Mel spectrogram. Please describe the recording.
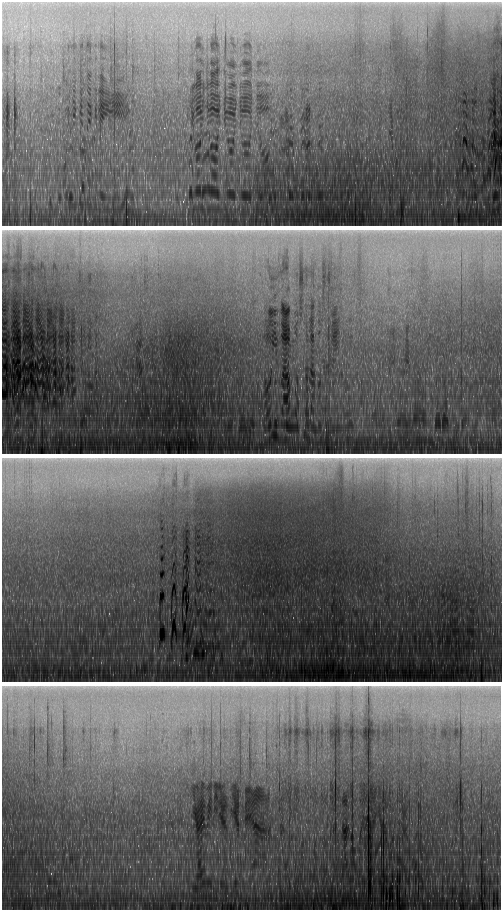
Soundscapes > Urban
Sea waves crashing on some south american shore
field-recording, people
